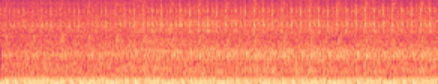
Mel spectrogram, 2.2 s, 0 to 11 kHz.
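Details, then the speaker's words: 2006 Honda Accord J-series V6, first start after a Stage 2 cam install with valve and timing belt adjustment, not yet tuned: deep, choppy idle with a steady, uneven lope and strong low pulses, a normal cammed idle. "Oh my God, listen to that loopiness. You hear that shit? Listen to that loop."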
